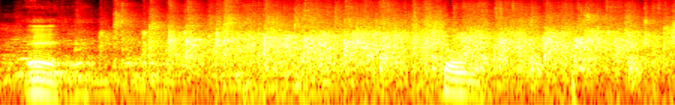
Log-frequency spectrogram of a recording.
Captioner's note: audience applauds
